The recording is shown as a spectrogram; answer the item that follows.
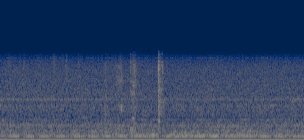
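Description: Steady low hum and hiss, with a few light clicks about two seconds in and one sharper click just after three seconds, from hair-dyeing tools being handled.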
